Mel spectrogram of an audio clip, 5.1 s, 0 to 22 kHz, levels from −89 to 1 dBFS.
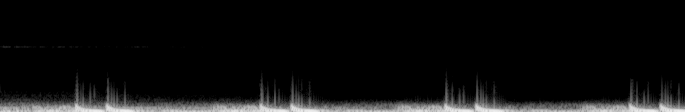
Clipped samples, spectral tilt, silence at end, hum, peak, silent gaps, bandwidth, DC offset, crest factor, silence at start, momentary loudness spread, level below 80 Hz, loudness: under 0.1%; -15.5 dB/octave; 0 s; none; -6 dBFS; none; 0.5 kHz; under 0.1%; 10 dB; 0 s; 16 LU; -16 dBFS; -19 LUFS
